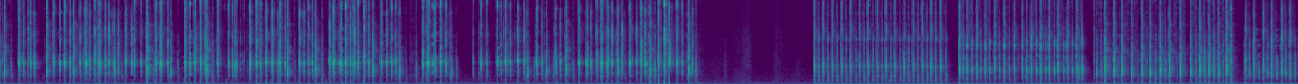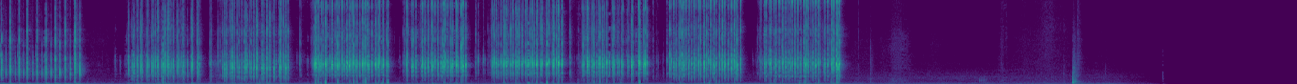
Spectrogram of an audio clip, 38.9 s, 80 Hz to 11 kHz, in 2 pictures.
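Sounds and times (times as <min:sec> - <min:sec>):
fast mechanical keyboard typing: 0:00.0 - 0:10.5, 0:12.2 - 0:32.1.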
